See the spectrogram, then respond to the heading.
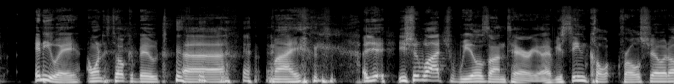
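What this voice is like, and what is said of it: Usual voice. Nothing is said of it.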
